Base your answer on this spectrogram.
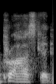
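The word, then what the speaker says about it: Procházka: How'd I do that with Prochazka? Did I pronounce that okay? – I think you nailed it, actually.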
